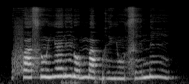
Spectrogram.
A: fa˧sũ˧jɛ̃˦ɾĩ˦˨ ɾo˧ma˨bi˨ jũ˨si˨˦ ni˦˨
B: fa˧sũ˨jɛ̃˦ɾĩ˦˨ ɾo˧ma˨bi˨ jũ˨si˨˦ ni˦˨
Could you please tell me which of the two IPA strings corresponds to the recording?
A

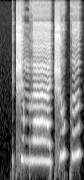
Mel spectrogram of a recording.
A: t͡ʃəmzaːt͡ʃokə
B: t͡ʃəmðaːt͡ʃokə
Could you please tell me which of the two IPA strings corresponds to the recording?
B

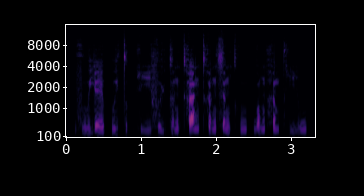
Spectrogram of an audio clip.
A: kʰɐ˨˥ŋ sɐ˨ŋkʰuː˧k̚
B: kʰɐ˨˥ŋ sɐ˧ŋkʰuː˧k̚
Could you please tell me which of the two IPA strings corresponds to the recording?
A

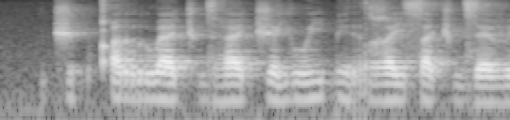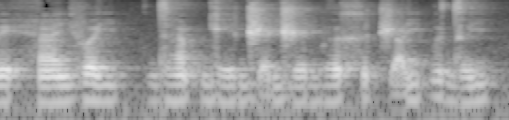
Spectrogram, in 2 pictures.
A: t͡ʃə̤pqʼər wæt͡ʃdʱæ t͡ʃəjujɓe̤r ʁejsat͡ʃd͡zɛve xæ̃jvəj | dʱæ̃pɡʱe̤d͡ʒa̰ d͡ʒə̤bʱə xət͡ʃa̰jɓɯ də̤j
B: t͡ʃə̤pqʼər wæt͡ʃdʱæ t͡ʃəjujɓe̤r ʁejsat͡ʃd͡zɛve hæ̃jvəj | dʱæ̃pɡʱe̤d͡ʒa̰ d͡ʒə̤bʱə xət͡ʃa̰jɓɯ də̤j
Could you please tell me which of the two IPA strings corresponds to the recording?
B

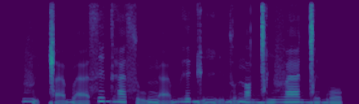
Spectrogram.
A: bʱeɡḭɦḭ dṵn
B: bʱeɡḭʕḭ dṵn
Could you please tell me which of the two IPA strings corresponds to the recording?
A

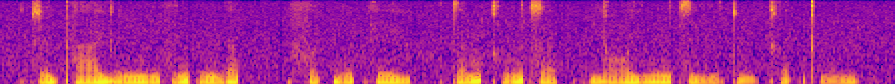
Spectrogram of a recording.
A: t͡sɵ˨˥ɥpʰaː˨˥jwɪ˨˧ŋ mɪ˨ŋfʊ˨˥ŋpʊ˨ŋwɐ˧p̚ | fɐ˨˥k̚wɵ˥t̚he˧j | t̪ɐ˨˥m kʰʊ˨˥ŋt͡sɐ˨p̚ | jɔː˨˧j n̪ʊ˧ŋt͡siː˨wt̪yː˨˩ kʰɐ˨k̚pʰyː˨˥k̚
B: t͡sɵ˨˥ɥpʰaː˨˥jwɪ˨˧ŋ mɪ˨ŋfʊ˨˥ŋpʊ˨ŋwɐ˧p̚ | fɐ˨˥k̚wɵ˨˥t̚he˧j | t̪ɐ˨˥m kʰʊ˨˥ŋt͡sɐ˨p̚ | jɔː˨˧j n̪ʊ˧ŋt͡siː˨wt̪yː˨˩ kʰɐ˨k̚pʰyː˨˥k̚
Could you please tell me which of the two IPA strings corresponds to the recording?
B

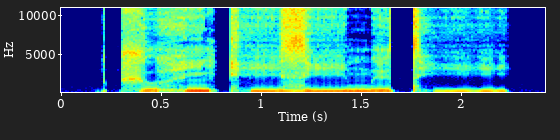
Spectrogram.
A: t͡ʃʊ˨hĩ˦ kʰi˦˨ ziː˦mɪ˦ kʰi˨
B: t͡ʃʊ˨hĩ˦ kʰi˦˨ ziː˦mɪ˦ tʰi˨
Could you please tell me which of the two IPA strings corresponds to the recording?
B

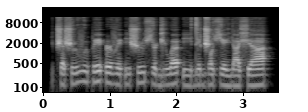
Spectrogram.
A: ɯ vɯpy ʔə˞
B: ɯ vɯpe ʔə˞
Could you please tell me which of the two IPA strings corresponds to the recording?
B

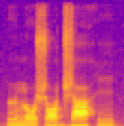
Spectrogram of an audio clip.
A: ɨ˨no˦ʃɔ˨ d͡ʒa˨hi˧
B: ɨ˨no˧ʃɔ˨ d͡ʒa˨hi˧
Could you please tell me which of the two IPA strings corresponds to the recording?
A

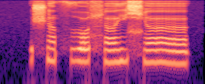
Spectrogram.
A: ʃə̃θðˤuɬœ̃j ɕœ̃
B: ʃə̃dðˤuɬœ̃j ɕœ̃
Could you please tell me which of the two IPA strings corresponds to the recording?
A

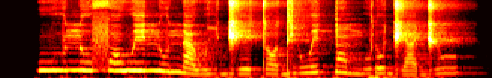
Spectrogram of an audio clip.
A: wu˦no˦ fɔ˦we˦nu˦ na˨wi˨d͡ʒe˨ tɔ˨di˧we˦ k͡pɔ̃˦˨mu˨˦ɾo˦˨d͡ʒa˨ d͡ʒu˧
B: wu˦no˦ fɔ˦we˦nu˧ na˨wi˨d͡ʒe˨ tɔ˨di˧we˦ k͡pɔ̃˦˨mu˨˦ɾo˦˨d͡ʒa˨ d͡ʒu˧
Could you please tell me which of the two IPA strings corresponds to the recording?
B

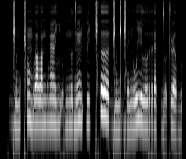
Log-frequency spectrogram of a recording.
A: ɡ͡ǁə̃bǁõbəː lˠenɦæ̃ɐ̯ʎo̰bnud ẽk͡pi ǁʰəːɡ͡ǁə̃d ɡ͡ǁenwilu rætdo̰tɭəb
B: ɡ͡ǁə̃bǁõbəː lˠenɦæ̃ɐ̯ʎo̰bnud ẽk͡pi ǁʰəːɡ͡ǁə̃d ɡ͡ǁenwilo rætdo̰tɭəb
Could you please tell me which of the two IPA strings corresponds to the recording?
A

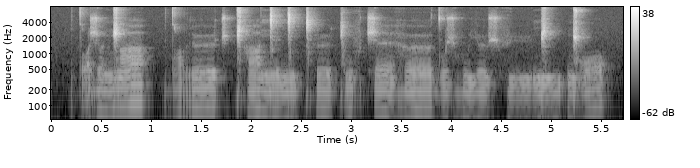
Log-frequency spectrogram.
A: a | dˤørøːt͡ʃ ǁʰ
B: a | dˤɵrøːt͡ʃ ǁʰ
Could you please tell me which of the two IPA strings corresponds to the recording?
A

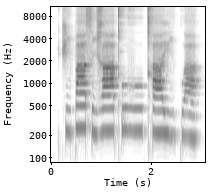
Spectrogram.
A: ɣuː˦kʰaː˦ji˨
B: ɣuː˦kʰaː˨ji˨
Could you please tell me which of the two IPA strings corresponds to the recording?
A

